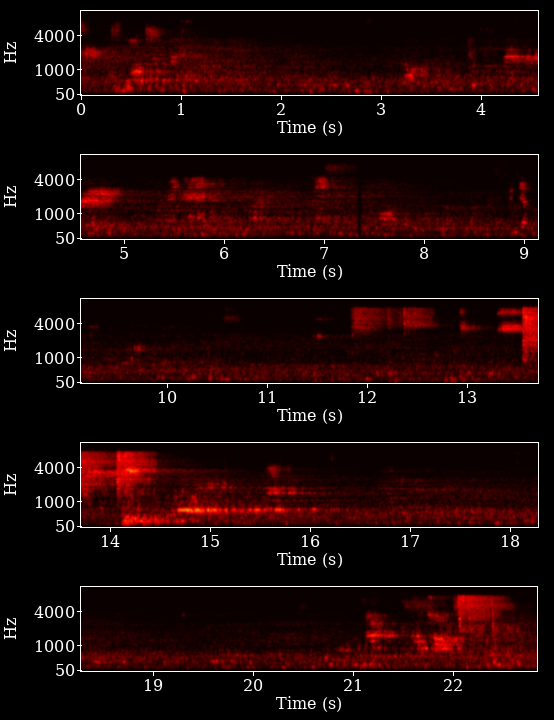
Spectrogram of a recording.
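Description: Many people talk and call out in a large echoing hall.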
